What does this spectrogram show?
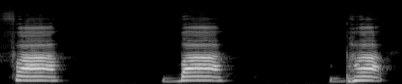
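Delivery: each letter drawn out alone, long pauses between; वर्ग का पाठ. Shown as a demonstration. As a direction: recite the syllables one by one for a class. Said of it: "अब क्या पा वर्ग होता है ना". (एक-एक अक्षर, रुक-रुककर)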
